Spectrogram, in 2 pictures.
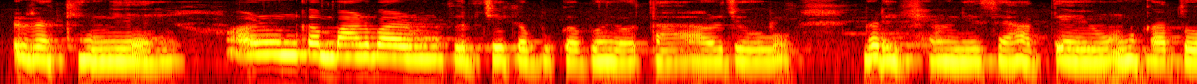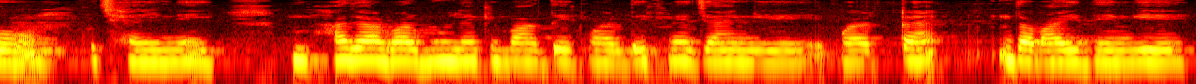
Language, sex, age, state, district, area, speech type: Hindi, female, 18-30, Bihar, Begusarai, rural, spontaneous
